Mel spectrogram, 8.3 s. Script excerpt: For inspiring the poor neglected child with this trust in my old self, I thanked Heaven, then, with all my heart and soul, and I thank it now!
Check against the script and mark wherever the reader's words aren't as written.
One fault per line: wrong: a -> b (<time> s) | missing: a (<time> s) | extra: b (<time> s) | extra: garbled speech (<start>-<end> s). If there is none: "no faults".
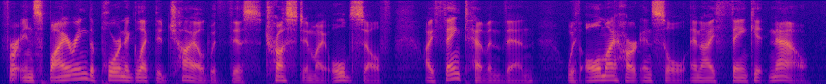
no faults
